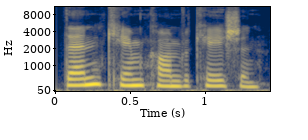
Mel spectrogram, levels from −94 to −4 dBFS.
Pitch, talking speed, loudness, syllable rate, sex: 225 Hz, 125 wpm, -15 LUFS, 4.7 syllables/s, female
